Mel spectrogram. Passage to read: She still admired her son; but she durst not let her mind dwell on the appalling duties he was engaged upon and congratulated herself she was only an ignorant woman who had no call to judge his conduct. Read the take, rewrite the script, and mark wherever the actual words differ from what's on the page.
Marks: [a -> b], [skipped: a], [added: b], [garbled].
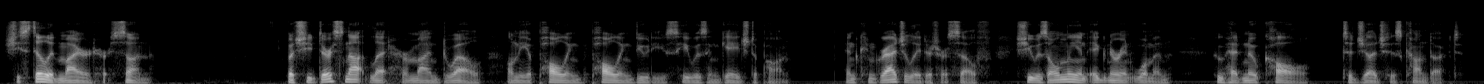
She still admired her son; but she durst not let her mind dwell on the appalling [added: appalling] duties he was engaged upon and congratulated herself she was only an ignorant woman who had no call to judge his conduct.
